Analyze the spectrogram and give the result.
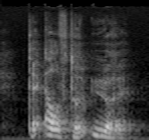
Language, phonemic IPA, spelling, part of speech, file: Dutch, /tə ˌɛlfdər ˈyːrə/, te elfder ure, prepositional phrase, Nl-te elfder ure.ogg
- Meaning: at the eleventh hour (at the last minute; at a time close to the end or almost too late)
